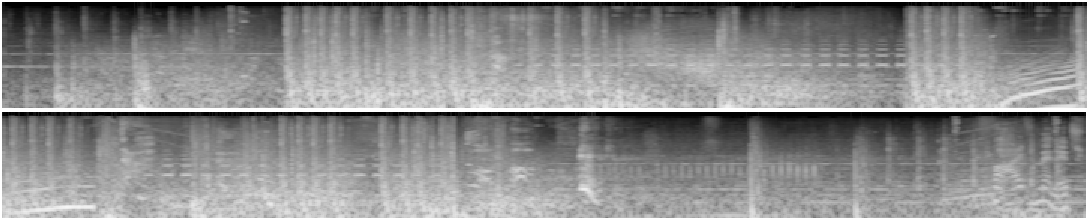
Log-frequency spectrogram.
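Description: Heavy gunfire and explosive blasts from Halo multiplayer, with sustained bursts of shooting, sharp booming impacts and a sweeping whoosh, mixed with game effects over most of the stretch.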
